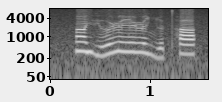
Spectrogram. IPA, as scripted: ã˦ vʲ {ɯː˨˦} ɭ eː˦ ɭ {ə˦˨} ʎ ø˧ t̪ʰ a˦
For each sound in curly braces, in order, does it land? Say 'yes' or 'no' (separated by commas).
yes, yes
